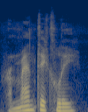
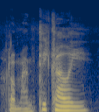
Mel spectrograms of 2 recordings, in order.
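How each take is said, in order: First: The A in the ending is silent. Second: The A in the ending is sounded. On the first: The speaker calls it right. "the letter A is silent" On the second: The speaker calls it wrong. "You not read it like romantically"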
